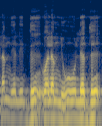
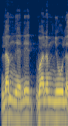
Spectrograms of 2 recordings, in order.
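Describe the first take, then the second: First: The final consonant is released strongly with an echo. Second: The final consonant is cut short without echo. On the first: The speaker calls it right. "അങ്ങനെ ഉച്ചരിക്കണം" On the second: The speaker calls it wrong. "അങ്ങനെ ഓതാൻ പാടില്ല"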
